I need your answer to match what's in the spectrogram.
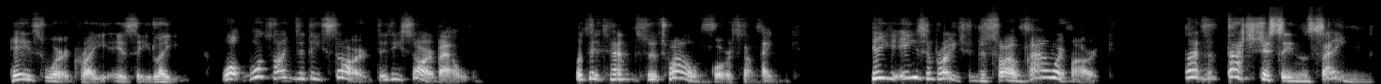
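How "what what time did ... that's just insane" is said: high, astonished disbelief; amazed. Real, not acted. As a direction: marvel at how long he's gone. Host amazed at long stream.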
